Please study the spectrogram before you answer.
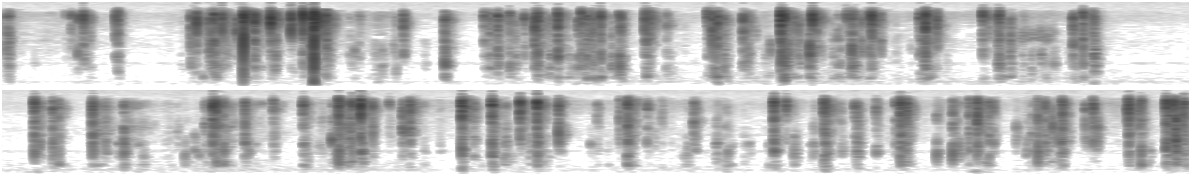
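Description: Long nails tap and scratch a clear plastic package of wooden chopsticks, making quiet, bright crinkling clicks in dense, irregular bursts. The crackling pauses briefly near the middle before resuming at a similar pace.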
